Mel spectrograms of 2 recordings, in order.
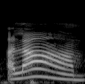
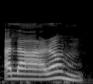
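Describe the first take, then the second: First: The R sound is left silent. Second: The R sound is clearly pronounced. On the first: The speaker calls it right. "We pronounce it as alarm" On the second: The speaker calls it wrong. "We don't pronounce it as alarm"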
